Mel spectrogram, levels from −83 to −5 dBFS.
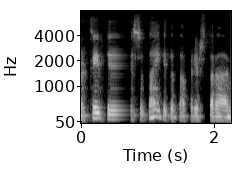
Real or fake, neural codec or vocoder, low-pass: real; none; 7.2 kHz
